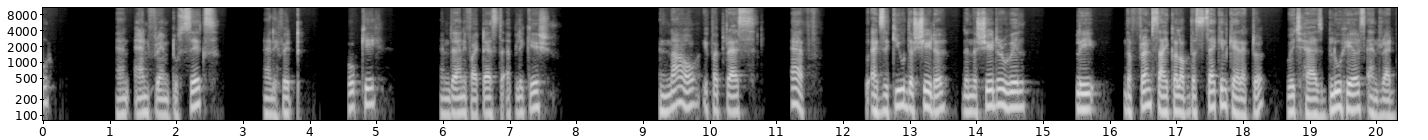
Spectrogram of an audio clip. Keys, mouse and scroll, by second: 0.1 click, 3.0 click, 4.5 Down, 6.9 ctrl+F10, 9.1-9.9 typing, 12.8 typing.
